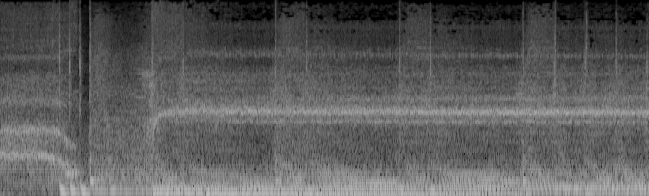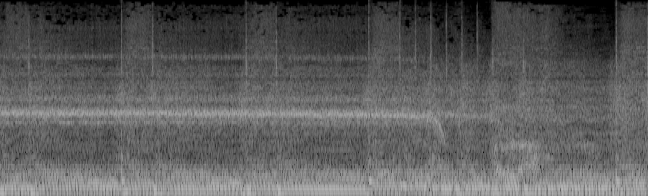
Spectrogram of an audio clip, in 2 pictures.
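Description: Rock band playing: electric guitars and a drum kit, with one high guitar note held steady for about nine seconds that stops near the end.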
